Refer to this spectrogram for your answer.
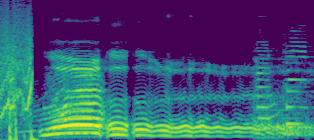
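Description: cow mooing

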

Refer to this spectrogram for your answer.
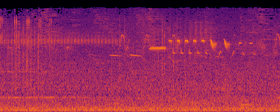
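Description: birds singing

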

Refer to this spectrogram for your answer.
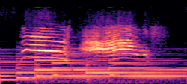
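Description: cat meowing

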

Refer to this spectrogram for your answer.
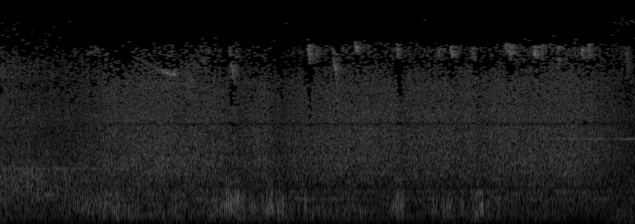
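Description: wind blowing

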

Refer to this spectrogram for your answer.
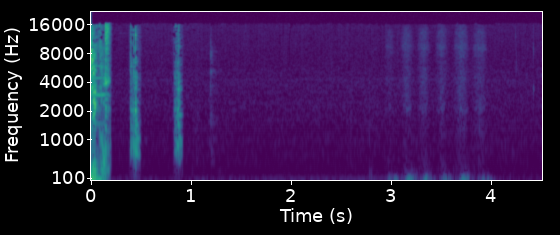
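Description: pendulum clock ticking

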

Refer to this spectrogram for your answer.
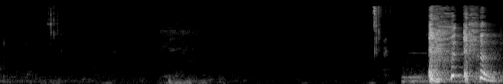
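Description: coughing

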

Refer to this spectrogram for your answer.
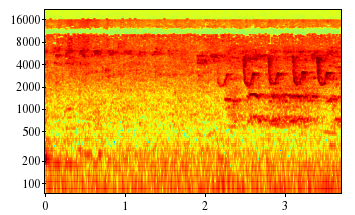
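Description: birds singing

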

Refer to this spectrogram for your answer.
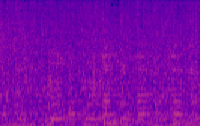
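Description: stormy sea waves crashing

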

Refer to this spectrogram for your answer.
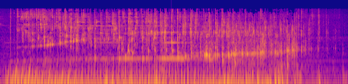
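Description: beer poured

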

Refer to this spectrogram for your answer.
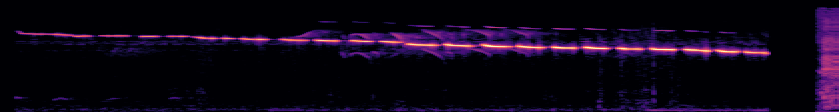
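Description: warbler song

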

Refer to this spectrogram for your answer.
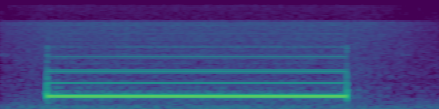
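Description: telephone ringing tone

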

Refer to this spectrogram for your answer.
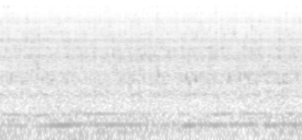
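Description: flowing water

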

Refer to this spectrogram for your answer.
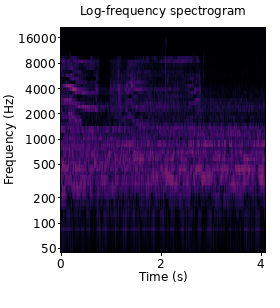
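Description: whale song

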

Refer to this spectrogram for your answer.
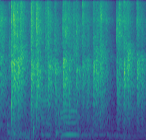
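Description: clapping

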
